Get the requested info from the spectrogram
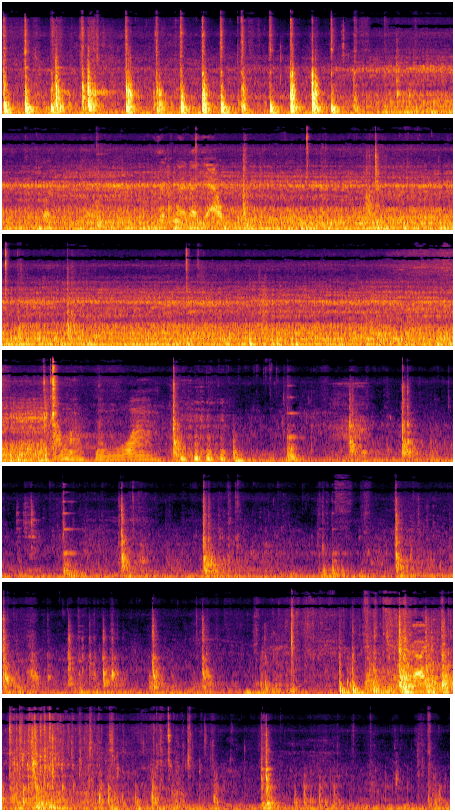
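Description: Wooden pestle pounding chilies in a ceramic bowl, about three strikes a second, stopping about three seconds in. A steady hum then runs for about ten seconds and cuts off suddenly, leaving scattered clicks and knocks.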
